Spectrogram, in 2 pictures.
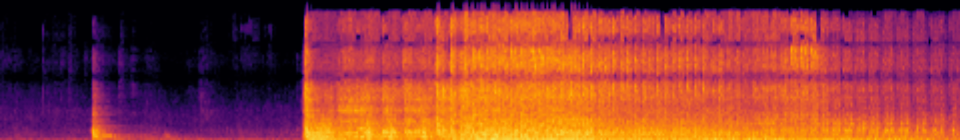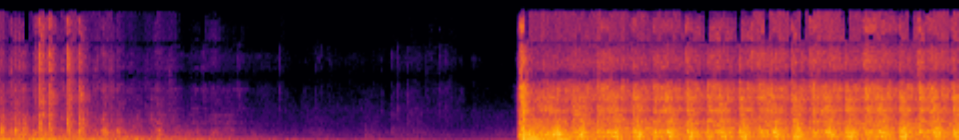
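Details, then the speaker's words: Old Ford tractor, winter, after carburetor cleaner squirted into the carburetor: starter spins hard, fades with no catch, then cranks again; turns over but won't start, acting like it isn't pulling fuel. "Well, maybe it didn't work. Still acts like it's not pulling no fuel."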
